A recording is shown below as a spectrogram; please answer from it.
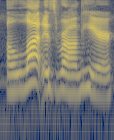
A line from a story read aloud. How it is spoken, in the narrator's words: Corey exclaimed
